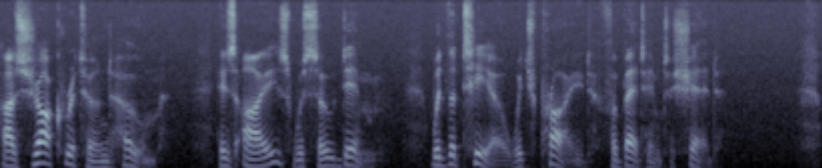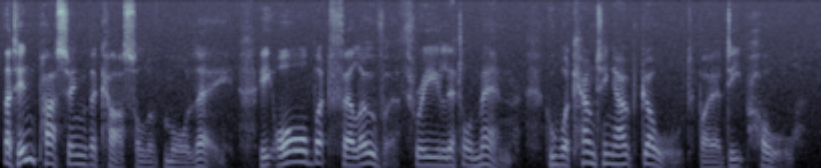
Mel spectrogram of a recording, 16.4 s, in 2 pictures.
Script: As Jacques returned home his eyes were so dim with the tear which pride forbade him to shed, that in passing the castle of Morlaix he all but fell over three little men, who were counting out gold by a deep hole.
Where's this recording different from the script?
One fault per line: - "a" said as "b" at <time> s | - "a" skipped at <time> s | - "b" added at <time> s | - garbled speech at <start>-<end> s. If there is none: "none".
none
